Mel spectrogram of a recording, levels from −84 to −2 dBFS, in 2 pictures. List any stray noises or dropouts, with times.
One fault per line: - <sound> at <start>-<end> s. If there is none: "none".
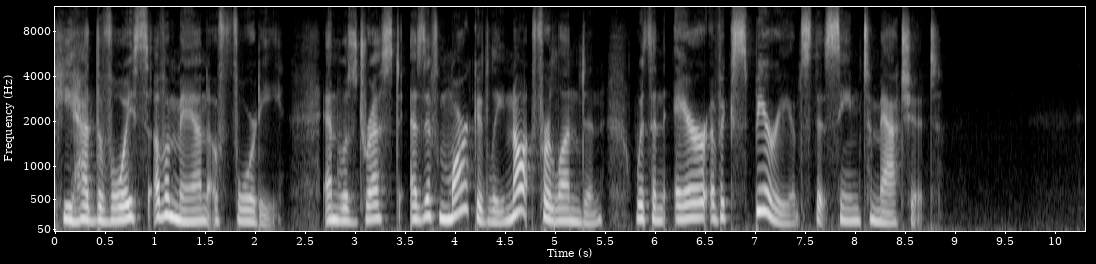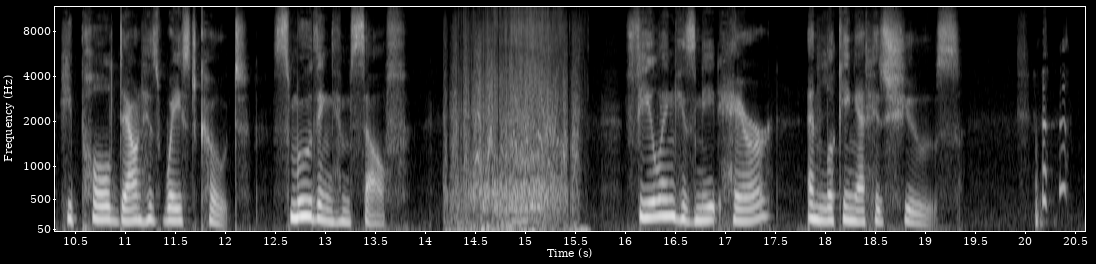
- squeak at 14.2-15.7 s
- laugh at 19.9-20.5 s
